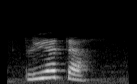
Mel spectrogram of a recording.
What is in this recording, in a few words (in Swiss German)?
"bluete", alsace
